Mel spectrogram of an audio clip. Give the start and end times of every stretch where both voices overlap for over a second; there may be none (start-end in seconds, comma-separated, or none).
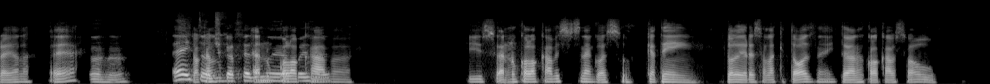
1.8-3.3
